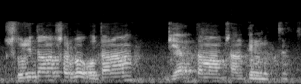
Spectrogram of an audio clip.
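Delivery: shloka recitation. Acted. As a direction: recite the verse as a sacred chant. Student recites Sanskrit shloka.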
